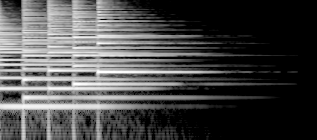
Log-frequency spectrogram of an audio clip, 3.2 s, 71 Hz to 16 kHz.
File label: C Minor Major 7th Flat 5th chord, Guitar Open F; CmM7b5; arpeggiated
